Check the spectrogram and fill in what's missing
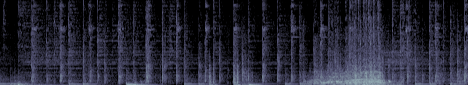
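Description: A sewing machine zigzag-stitches around the band of a handmade bra in short bursts of quick mechanical whirring, separated by pauses and small handling noises, with a louder rustling patch near the end.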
